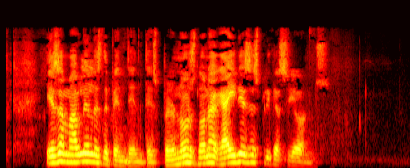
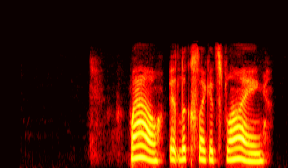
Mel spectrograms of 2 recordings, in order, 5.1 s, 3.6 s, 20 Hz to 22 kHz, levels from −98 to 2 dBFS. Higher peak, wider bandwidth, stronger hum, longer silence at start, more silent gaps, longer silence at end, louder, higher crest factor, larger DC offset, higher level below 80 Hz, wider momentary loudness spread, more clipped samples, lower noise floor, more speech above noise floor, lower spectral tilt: about the same, -2 dBFS vs -2 dBFS; first, 11.5 kHz vs 7.6 kHz; neither; second, 0.3 s vs 1.65 s; neither; first, 1.1 s vs 0.3 s; about the same, -20 LUFS vs -18 LUFS; about the same, 20 dB vs 18 dB; neither; about the same, -66 dBFS vs -66 dBFS; first, 14 LU vs 8 LU; neither; second, -75 dBFS vs -85 dBFS; second, 54 dB vs 68 dB; about the same, -4.5 dB/octave vs -4.5 dB/octave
